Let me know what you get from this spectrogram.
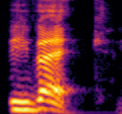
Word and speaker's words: Vivek: Vivek. – Vivek.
